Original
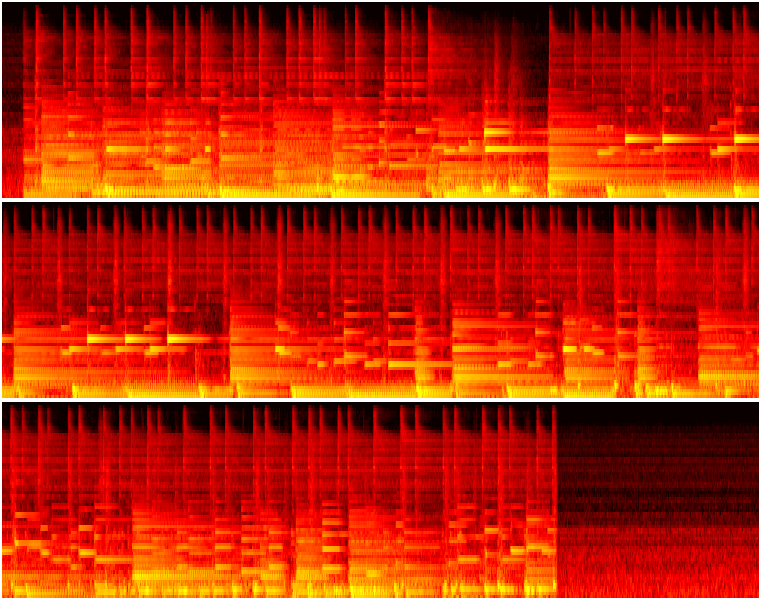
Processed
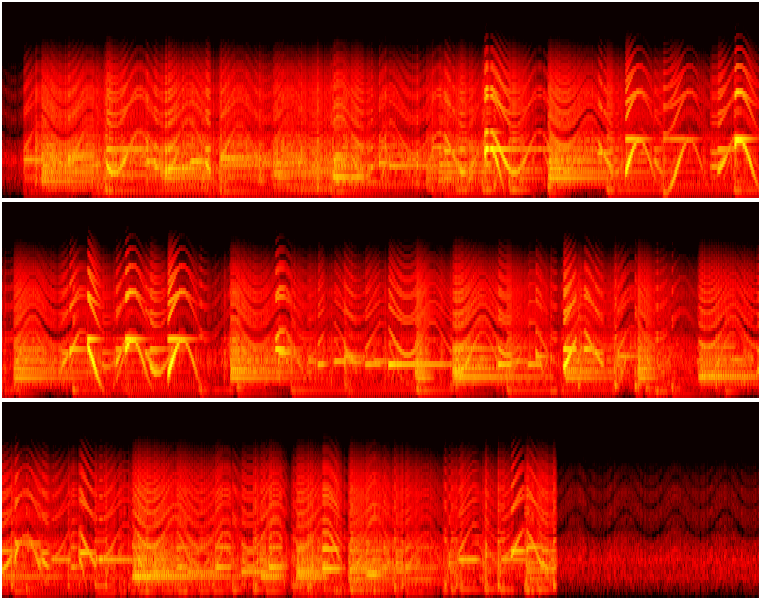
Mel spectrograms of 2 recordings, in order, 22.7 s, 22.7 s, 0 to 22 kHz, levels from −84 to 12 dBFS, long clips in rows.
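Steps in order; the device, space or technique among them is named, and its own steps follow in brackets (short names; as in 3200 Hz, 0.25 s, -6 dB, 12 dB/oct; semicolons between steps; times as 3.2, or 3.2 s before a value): circuit-bent sampling toy (decimation with a swept rate 24×, swing 60% 2 Hz; speaker cabinet 490–5500 Hz, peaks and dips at 650 Hz +4 dB, 1700 Hz -8 dB, 3900 Hz +3 dB); gain +1.5 dB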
